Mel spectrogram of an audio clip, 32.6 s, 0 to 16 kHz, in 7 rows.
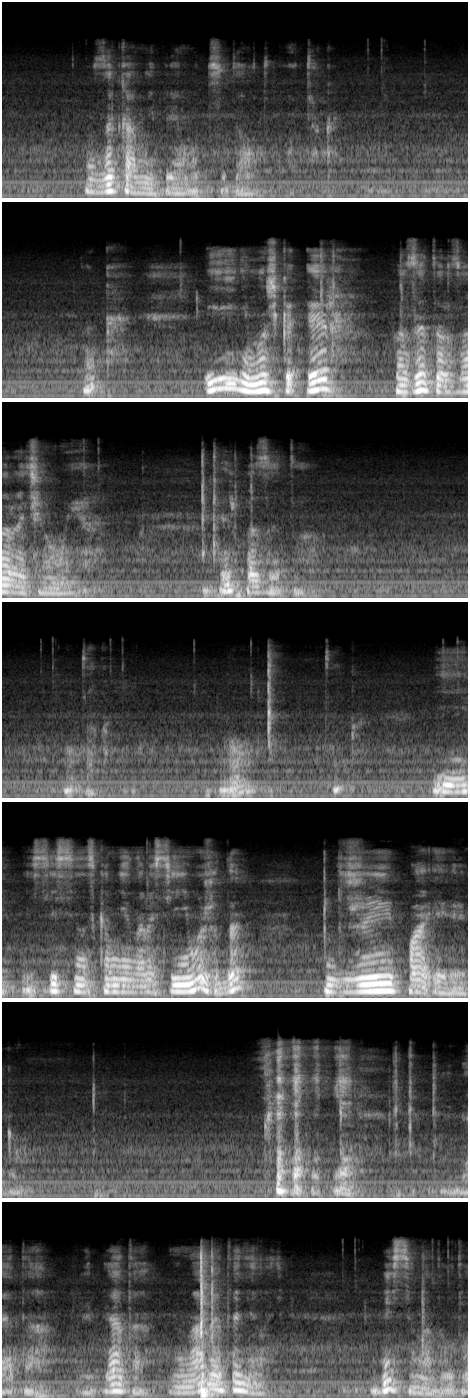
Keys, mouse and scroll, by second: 4.3-7.4 middle drag, 10.5-10.8 drag, 15.3 click, 16.0-16.9 middle drag, 16.9 scroll up 2, 18.8 click, 19.2-21.9 middle drag, 21.9 g, 31.4 shift+click.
